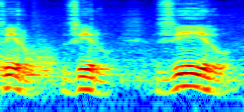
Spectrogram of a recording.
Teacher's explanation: E fechado e longo como em vero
